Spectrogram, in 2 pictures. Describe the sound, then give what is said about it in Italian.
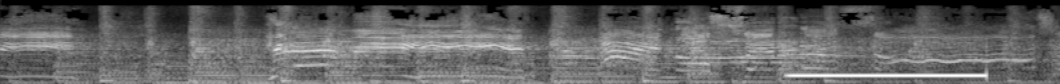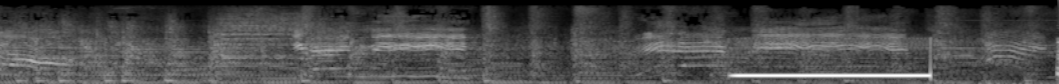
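Telephone line tone for a call: two long, flat, mid-pitched tones, each lasting about a second and several seconds apart. They stand clearly above a busy, continuous background of other sound. “È che io farei una telefonatina a Corleone”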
